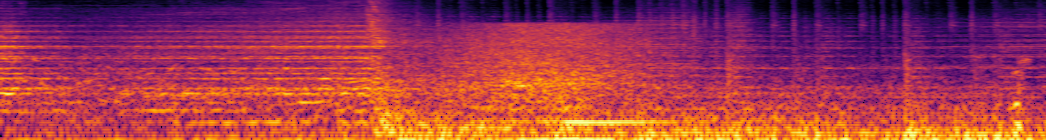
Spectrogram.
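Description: A car engine starts up and revs with rising power and roar, loud and near, heading off to a hospital.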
